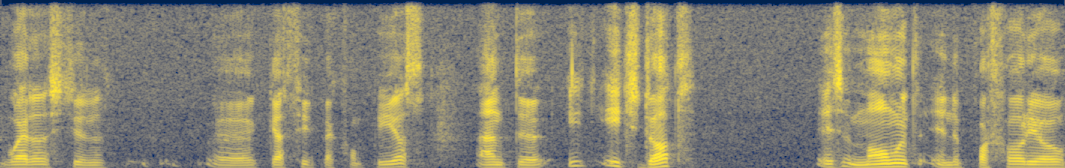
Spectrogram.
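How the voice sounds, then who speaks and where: Fairly slow speech from a man, medium in pitch. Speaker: academic researcher. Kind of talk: conference presentation. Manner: hesitant, many fillers.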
